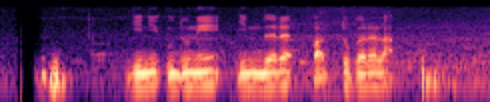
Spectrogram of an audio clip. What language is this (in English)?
Sinhala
